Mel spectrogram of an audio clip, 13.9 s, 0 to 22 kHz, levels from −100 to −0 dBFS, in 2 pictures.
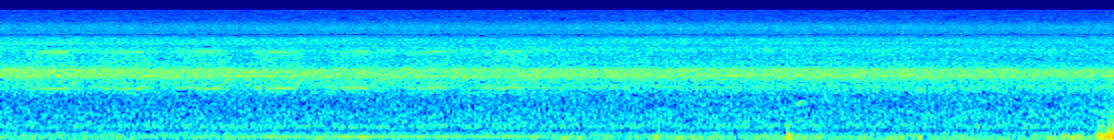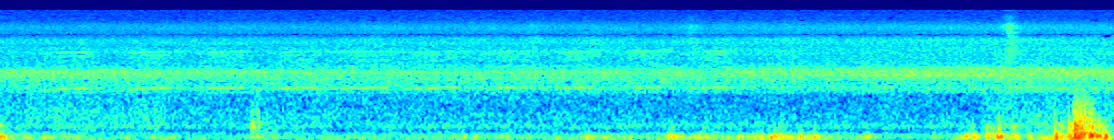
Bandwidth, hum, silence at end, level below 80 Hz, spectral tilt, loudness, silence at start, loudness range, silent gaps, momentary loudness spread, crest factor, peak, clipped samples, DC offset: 16.5 kHz; none; 0 s; -46 dBFS; -5 dB/octave; -36 LUFS; 0 s; 3 LU; none; 6 LU; 28 dB; -6 dBFS; under 0.1%; under 0.1%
